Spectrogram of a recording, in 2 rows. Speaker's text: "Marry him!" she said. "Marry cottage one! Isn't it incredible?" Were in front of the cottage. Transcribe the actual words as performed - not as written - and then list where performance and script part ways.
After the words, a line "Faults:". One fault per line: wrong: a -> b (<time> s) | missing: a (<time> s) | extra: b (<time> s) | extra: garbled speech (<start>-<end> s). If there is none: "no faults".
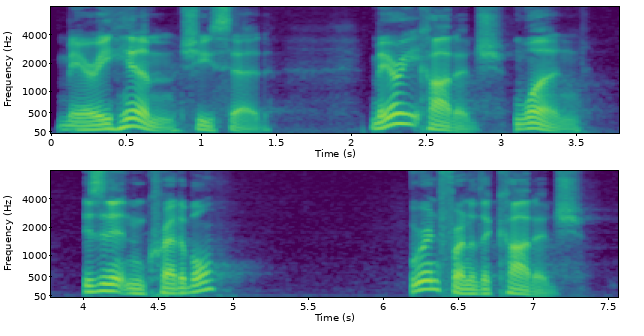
"Marry him!" she said. "Marry cottage one! Isn't it incredible?" Were in front of the cottage.
Faults:
no faults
